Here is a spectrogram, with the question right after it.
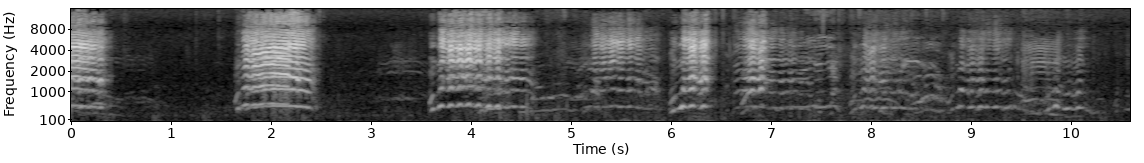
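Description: A goat gives loud, wavering bleats, each a nasal, quavering baa lasting about a second.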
